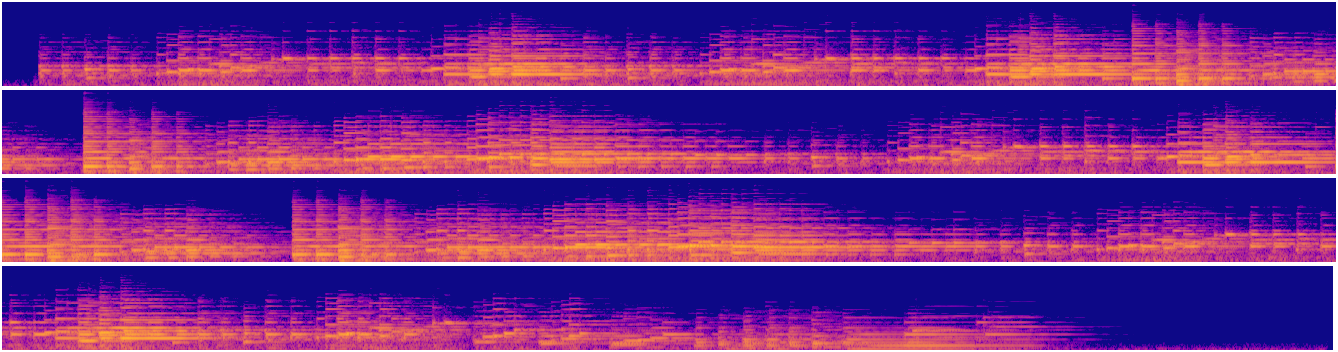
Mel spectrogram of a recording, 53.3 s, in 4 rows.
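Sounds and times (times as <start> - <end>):
piano piece: 0.3 - 53.0.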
